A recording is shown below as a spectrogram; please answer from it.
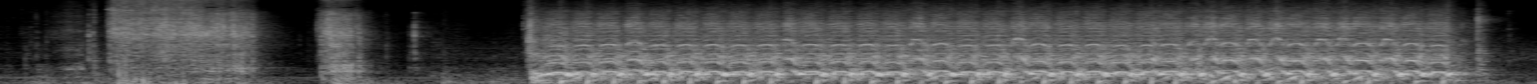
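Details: Kubota diesel tractor saved from the scrapyard, cranked after fitting a new starter signal wire with no safety switches, testing the glow plugs as working and cleaning corroded terminals: slow, steady three-to-four compressions a second, never fires. Cause unconfirmed.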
